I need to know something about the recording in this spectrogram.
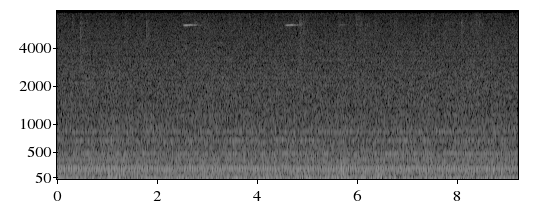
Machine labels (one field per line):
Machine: fan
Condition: abnormal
